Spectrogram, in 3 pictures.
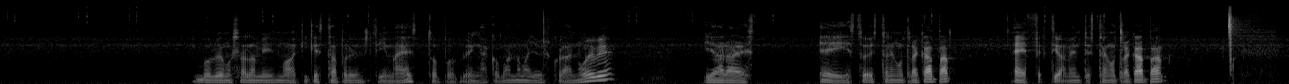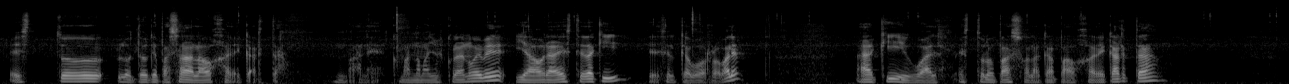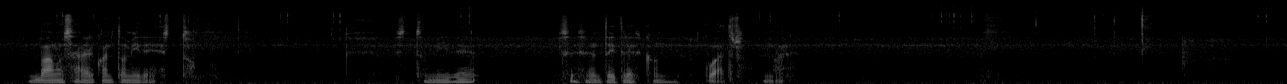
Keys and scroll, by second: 4.3 super+z, 5.4 shift+super+9, 8.8 super+z, 10.1 space, 16.8 shift+super+9, 19.8 BackSpace, 20.3 space, 28.0 super+g, 35.9-37.4 typing.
